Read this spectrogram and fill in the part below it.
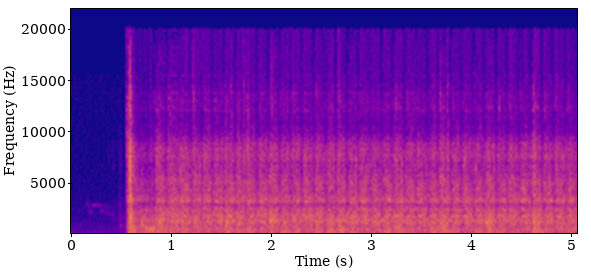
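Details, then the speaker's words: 1970 Volkswagen Bus, first start of a brand-new engine just installed: silence, then it fires instantly and runs at a busy, steady, rattly idle with no misses; some spilled oil burning off the exhaust. Good first start. "it's just burning it sounds so good we did it you can hardly hear me probably it's loud listen to this"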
